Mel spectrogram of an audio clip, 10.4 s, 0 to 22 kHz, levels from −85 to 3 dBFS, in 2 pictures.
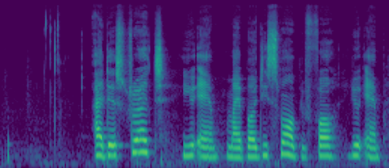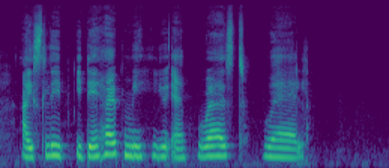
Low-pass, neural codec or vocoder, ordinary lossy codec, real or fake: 19.8 kHz; vocoder, 44.1 kHz, 128 mel bands every 256 samples, BigVGAN v2; none; fake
